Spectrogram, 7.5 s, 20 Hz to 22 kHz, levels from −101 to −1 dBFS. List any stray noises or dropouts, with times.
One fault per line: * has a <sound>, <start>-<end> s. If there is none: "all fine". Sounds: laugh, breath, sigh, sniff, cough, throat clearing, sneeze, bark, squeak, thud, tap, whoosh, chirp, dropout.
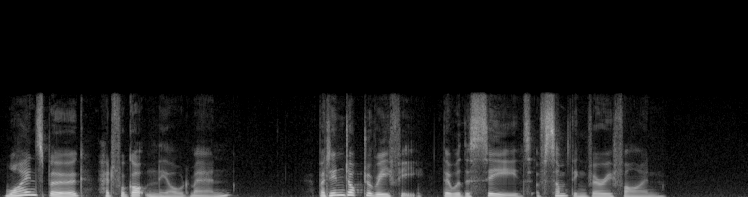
all fine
